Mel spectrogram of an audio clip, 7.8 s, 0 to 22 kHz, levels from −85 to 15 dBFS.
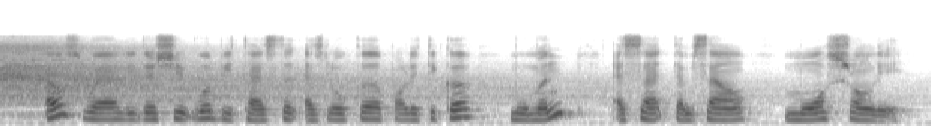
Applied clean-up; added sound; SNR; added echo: none; Gong; 11 dB; none.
